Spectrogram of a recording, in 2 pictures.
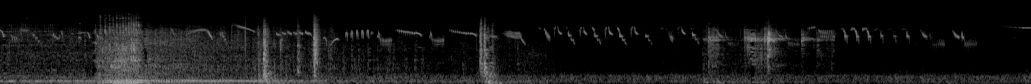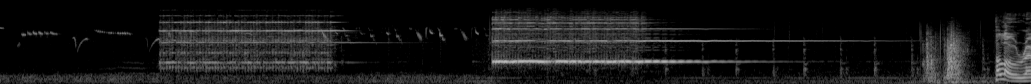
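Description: Birds chirping, then a doorbell rung twice, each ring lasting a little under two seconds, the second fading away slowly.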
